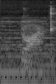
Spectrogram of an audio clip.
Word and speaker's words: noir: Noir. It's one sound. It's Noir. one syllable.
